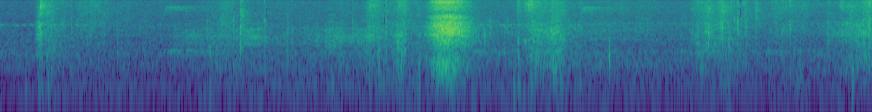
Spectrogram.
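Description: Footsteps crunching and shuffling through dry fallen leaves on a steep dirt slope, with a louder rustle a little past halfway.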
